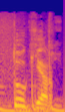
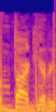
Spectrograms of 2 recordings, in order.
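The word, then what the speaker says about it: Tucker: Или Тукер пишется. Но Такер, я думаю, ее зовут.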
